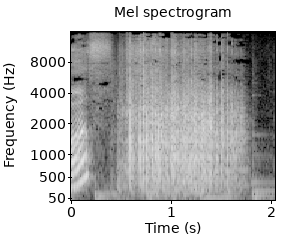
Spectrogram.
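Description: A handful of small plastic counting bears dropping and clattering onto a hard tabletop, a dense rattle lasting about a second.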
